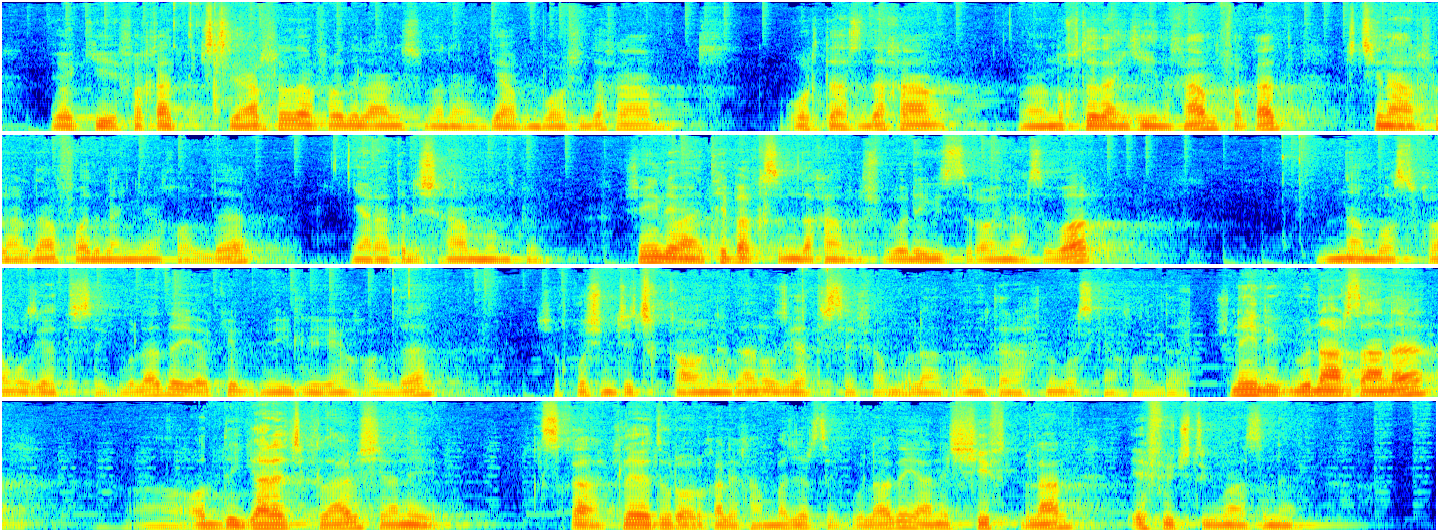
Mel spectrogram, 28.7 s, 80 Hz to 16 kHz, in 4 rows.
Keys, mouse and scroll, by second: 0.8-2.0 drag, 21.0 scroll down 1, 26.8 F3.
